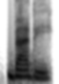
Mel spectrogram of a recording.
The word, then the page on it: baddy: Indian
